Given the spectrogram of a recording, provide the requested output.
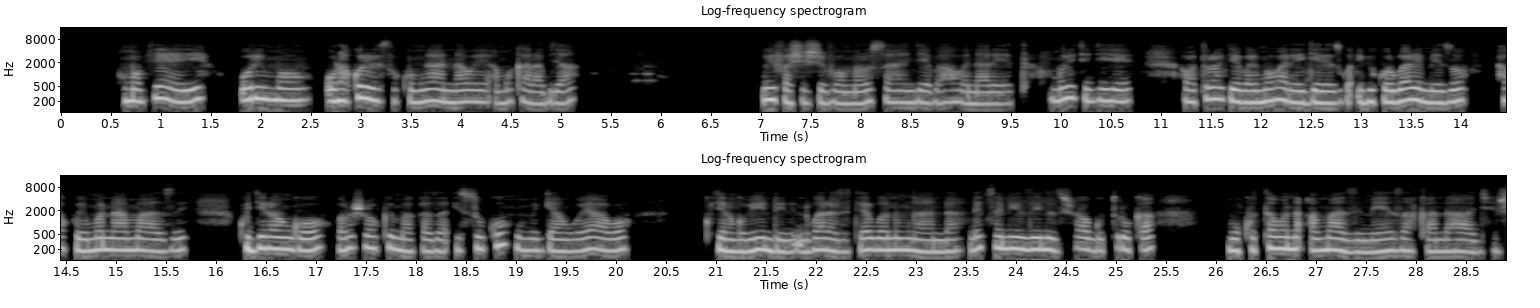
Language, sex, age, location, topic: Kinyarwanda, female, 18-24, Kigali, health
